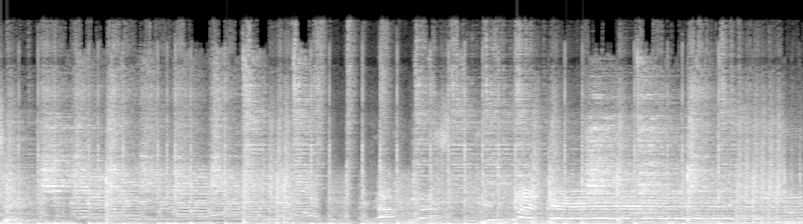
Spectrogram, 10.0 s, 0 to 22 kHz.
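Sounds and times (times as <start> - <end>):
drum kit beat: 0.0 - 10.0
electric guitars: 0.0 - 10.0
rock band playing live: 0.0 - 10.0.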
